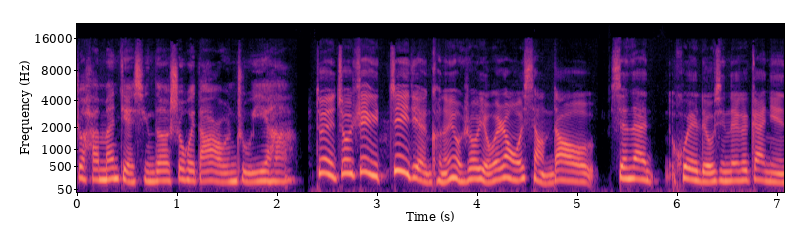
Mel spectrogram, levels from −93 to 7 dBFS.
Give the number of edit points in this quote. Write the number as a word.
two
